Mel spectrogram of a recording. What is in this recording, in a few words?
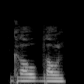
"graubraun", German; adjectives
